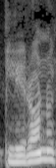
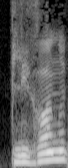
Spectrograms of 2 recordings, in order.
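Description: First: The r sound is pronounced as a clear r. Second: The r sound is lisped into a soft g. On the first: It means 'I pay'. "αυτό να σημαίνει πληρώνω" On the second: It can be heard as 'I hurt'. "με αυτό το πολύ χαρακτηριστικό ψεύδισμα που είχε"

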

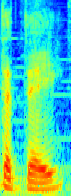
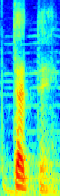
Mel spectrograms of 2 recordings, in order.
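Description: First: The name ends with an added 'ee' glide. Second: The name ends in a plain 'eh' vowel. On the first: This is how the passport spelling reads. The speaker calls it wrong. "Δεν Τετέι" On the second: This is how the player himself says it. The speaker calls it right. "είναι Τέτε"

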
